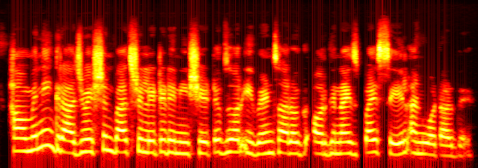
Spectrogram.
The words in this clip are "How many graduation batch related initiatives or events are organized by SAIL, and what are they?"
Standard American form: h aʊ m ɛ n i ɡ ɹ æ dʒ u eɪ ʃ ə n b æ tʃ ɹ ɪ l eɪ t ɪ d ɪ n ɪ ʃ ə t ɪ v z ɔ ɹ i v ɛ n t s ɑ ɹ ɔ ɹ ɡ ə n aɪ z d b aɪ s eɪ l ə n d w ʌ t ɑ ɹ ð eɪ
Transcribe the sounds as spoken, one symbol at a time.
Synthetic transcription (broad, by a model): h aʊ m ɛ n i ɡ ɹ æ dʒ u eɪ ʃ ə n b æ s ɹ ɪ l eɪ t ɪ d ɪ n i ʃ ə t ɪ v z ɔ ɹ i v ɛ n t s ɑ ɹ ɔ ɹ ɡ ə n aɪ z d b aɪ s eɪ l ə n d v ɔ t ɑ ɹ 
